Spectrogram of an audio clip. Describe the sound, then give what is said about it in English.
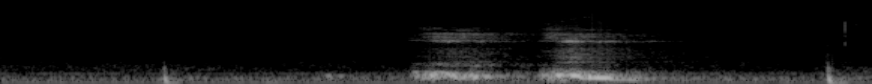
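Two short, throaty coughs or throat-clearing bursts from people in a temple room during a meditation, reverberant, bracketed by a couple of soft thumps from people, a door or a chair moving; no talking, just a low steady background hum. “So there are the sounds in our room, coughs and people moving, or possibly a door or a chair moving.”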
